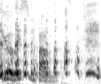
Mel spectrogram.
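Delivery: laughing it out high and slow; cracking up on the word. Real, not acted. Friend mocking with laugh.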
